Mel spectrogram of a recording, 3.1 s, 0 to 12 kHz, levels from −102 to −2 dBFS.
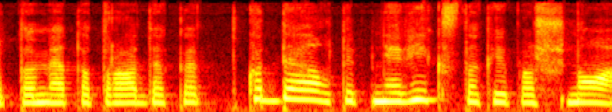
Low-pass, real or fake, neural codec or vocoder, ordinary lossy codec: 10.8 kHz; fake; vocoder, 44.1 kHz, 128 mel bands, Pupu-Vocoder; Opus, 24 kbps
